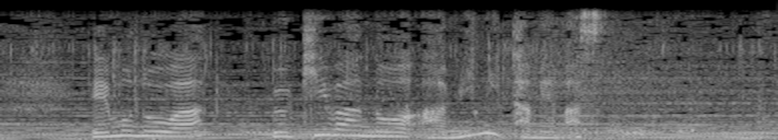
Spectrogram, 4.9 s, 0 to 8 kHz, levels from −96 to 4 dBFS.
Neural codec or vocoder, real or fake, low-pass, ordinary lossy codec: none; real; 7.2 kHz; none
